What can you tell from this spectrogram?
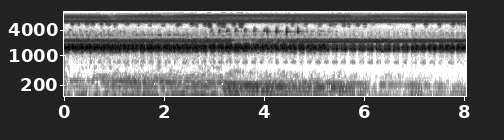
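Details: At night in the village, frogs keep up a dense trilling chorus while a high continuous shrill tone persists; deeper droning sounds run underneath through most of the recording.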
